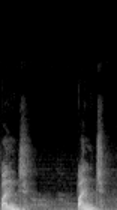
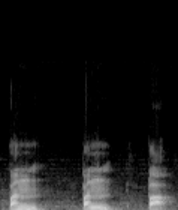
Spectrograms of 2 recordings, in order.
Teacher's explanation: जैसे मैंने बोला क्या, पंच, पंच, तो जो नाक से आवाज़ आ रही है वो किस व्यंजन के बाद में आ रही है वो देखो, पन, पन, पा, देखा, पा के बाद में ही नाक से आवाज़ आ रही है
